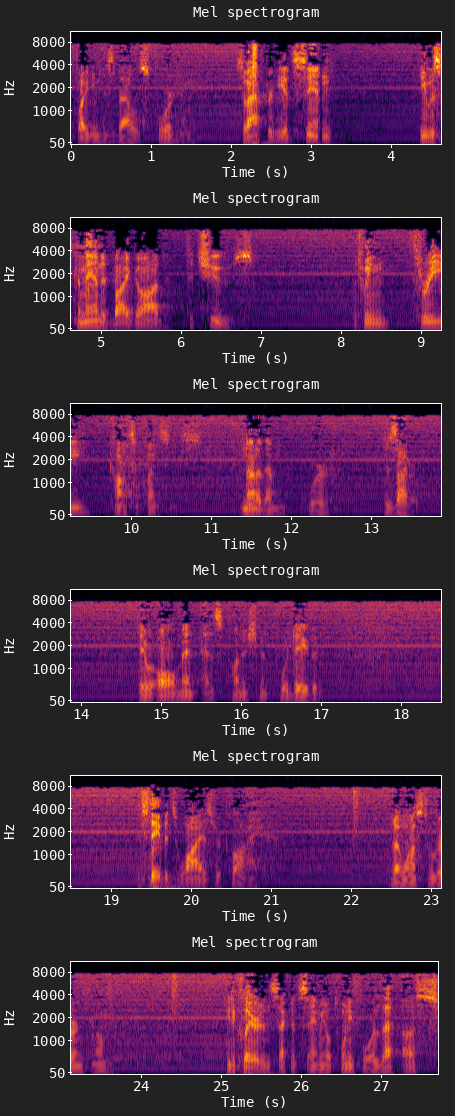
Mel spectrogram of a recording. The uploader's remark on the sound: Due to some technical difficulties, the recording quality is rather poor.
